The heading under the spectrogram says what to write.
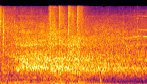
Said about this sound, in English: Spears with a chair shot right to the side of the head of Cody. Why did I smash him in the head at Fighter Fest with a steel chair?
